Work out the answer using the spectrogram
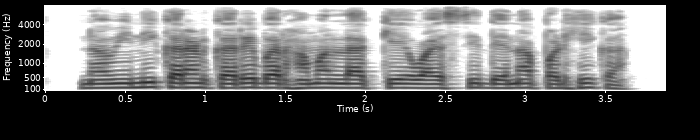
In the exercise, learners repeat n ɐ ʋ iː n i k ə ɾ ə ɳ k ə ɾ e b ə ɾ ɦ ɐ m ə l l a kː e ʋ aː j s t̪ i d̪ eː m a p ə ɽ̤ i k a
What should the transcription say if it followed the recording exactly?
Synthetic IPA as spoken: n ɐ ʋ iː n i k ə ɾ ə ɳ k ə ɾ e b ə ɾ ɦ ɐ m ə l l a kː e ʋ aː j s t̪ i d̪ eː n a p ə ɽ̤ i k a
